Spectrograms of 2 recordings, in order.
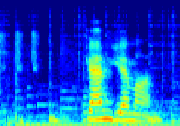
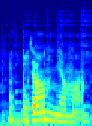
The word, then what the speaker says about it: Can Yaman: All right, so the first first name I have on my screen is Kan Yaman. Can Yeman. No. Okay. I'm Now, right Ozge, please It is correct us. Can Yaman.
